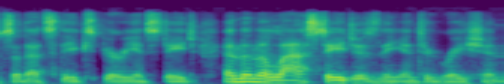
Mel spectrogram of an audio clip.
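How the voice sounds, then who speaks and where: Very deep and low, a man's voice comes through with an American accent. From Korea, raised in the United States. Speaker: emergency physician. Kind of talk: interview.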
